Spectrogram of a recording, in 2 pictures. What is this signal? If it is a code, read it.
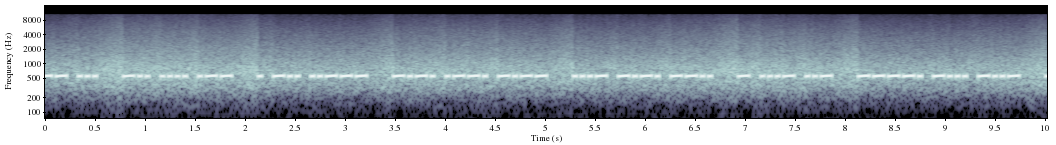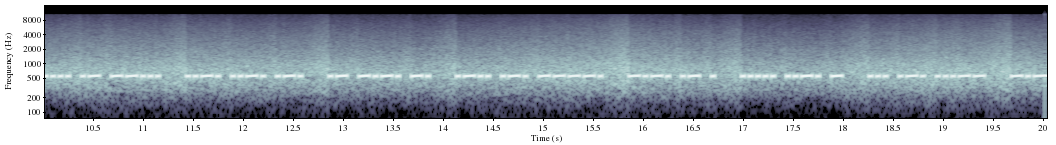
Morse code, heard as a keyed tone, machine-sent, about 32 wpm, 570 Hz, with radio static and a narrow filter. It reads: … DHW ED2 CPY VCZ TVU 9BX HA7 FFR ACN LR9 CAE 5FT SR3 …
